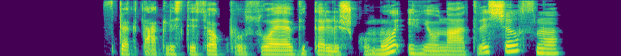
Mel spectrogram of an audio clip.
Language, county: Lithuanian, Vilnius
